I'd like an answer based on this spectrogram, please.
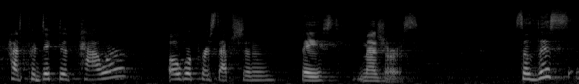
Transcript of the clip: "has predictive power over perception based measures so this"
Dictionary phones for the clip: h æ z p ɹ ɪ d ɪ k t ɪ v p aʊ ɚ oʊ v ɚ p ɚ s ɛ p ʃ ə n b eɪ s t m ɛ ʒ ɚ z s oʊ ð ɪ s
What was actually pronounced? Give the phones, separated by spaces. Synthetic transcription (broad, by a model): h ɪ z p ɹ ɪ d ɪ k t ɪ v p aʊ ɚ oʊ v ɚ p ɚ s ɛ p ʃ ə n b eɪ s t m ɛ ʒ ɚ z s oʊ ð ɪ s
